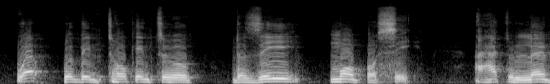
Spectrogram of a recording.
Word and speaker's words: Mmobuosi: Well, we've been talking to Dozy Mmobuosi. I had to learn how to pronounce that name because you see, M-M-O-D-U-O, no, so B, M-M-O-B-U-O-S-I.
